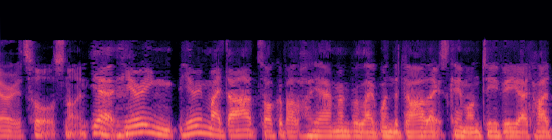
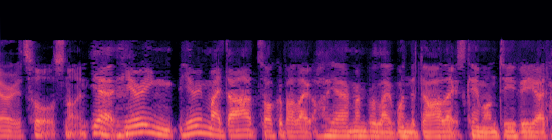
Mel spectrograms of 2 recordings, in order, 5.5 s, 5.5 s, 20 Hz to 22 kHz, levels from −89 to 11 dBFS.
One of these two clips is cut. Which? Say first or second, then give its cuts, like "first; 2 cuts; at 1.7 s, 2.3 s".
first; 1 cut; at 3.0 s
